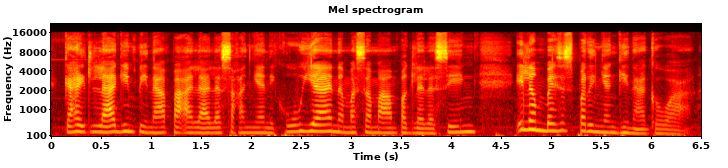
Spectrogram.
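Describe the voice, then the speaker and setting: A woman's voice: medium pitch, slight background noise, lightly acted. An actress playing a sorrowful daughter who earnestly narrates her family's story in a radio drama. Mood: sorrowful, uneasy.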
